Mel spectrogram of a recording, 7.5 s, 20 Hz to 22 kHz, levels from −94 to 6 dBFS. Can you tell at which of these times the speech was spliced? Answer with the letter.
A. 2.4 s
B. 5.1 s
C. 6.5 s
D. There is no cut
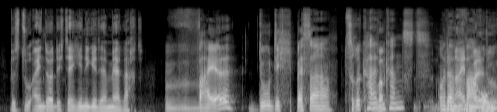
B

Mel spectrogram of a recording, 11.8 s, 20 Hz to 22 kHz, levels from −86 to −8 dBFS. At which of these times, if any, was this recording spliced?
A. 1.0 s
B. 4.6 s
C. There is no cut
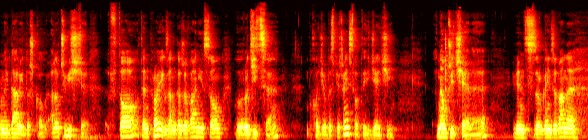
B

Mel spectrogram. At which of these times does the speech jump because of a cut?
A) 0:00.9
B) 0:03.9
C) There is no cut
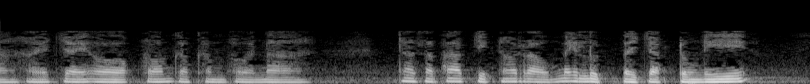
C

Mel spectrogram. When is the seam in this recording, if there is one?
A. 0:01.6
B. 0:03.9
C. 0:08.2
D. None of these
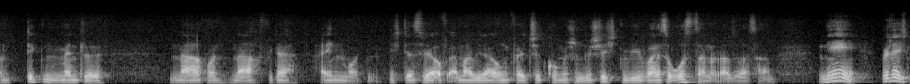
B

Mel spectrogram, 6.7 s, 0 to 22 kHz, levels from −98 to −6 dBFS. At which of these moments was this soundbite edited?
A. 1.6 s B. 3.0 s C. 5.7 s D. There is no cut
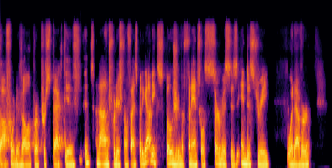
C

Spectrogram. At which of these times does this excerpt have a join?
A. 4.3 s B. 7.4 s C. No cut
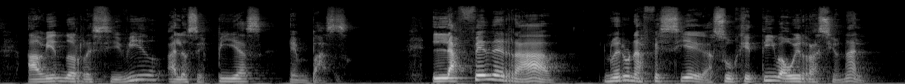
C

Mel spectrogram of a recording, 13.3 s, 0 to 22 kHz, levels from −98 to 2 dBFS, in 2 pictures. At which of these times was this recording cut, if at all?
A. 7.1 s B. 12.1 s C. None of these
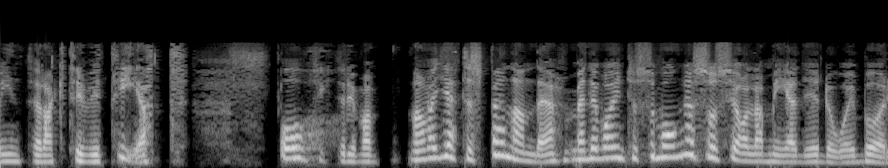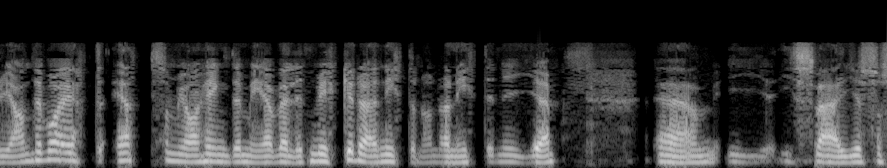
C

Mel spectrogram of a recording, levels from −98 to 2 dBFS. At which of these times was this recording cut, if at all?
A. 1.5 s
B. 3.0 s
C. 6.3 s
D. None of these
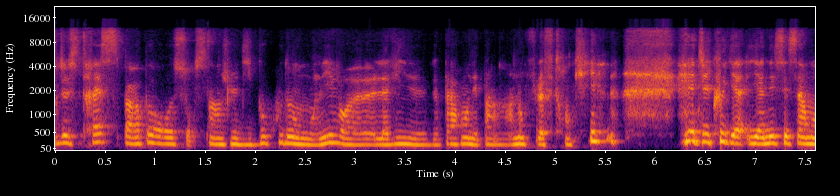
A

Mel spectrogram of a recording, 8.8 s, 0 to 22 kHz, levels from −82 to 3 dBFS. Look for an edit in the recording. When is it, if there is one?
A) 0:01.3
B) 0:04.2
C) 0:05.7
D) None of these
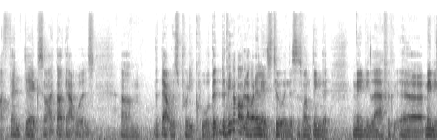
A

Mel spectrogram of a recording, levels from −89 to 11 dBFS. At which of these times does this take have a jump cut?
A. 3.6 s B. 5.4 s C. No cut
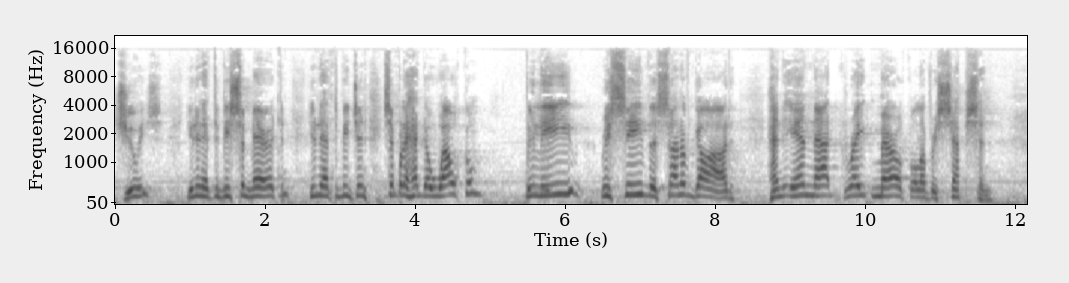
A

